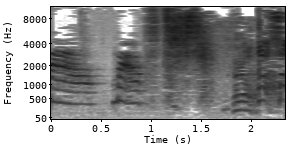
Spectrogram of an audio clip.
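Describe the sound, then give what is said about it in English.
A person imitates the Bloodlotus kitten in a tabletop game with a few drawn-out, whiny meows close to the microphone, broken up by breathy, hissy bursts between the calls. “Meow, meow. It wastes every 3 rounds.”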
